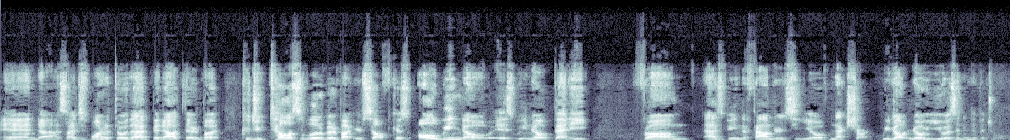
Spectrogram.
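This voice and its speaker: A man's voice: medium pitch, fast talker. A young man hosting an online interview event, talking casually and upbeat with many fillers, over a video call. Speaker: host.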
